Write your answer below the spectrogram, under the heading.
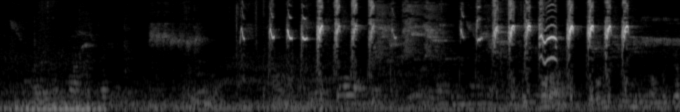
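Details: Sunbird kept in a collection, singing actively: a few thin high notes, then a quick run of sharp repeated chirps, then a second, louder burst of chirps with one downslurred note in the middle.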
